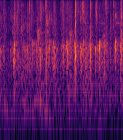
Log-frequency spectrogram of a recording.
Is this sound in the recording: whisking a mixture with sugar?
no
